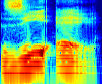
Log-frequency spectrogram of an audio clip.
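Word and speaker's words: Z-A: they always like pronounce these it's a it's pronounced Za according to is it this one can't really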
